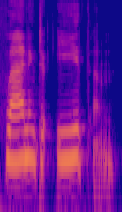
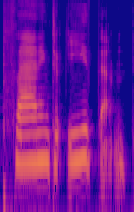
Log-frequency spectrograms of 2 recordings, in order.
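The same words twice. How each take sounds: The two takes are said the same way.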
